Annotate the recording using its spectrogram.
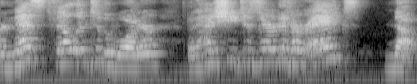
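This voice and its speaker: Putting on a character voice, a woman speaks high in pitch at a moderate pace, with a slight echo. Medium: read story. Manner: commanding, theatrical.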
